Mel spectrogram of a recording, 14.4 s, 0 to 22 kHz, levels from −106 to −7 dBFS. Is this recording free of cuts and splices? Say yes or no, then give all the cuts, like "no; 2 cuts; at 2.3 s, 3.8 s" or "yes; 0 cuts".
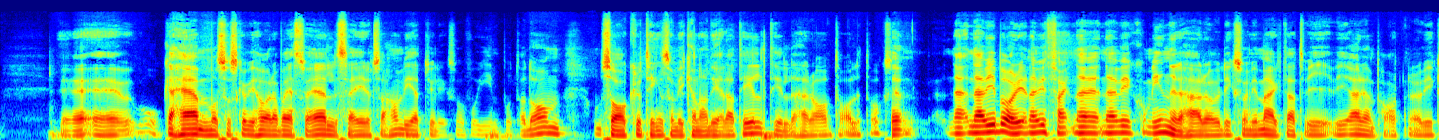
no; 2 cuts; at 3.7 s, 8.9 s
